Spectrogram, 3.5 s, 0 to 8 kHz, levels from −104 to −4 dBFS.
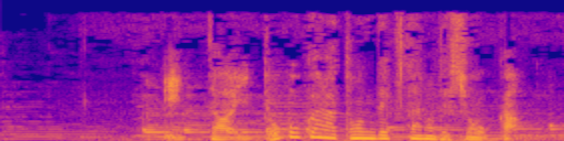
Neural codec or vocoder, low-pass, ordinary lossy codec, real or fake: vocoder, 44.1 kHz, 128 mel bands, Pupu-Vocoder; 7.2 kHz; MP3, 32 kbps; fake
